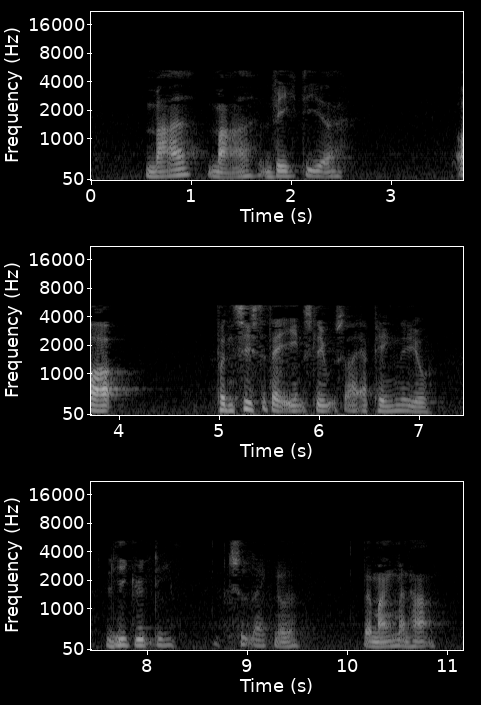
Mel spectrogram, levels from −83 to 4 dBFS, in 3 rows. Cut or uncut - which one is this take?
uncut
